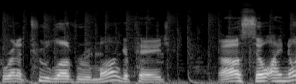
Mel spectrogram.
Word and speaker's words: To Love Ru: We get some camel action like we're in a To Love Ru manga page. So I know it's Toraburu, but much like Cybaster, I choose to pronounce it incorrectly.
